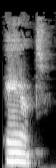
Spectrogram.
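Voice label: "aunt", English pronunciation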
